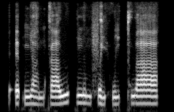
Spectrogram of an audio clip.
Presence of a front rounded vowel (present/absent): absent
